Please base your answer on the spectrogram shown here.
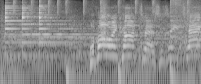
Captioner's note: bell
